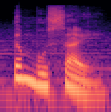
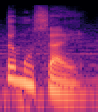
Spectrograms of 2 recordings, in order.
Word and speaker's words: Tembusai: Begitulah asal-usul orang atau bangsa Tembusai dari Sumatera, dan saya percaya sebutan yang sebenar adalah Tembusai dan bukan Temusai.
